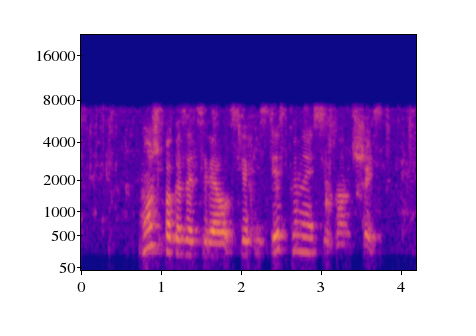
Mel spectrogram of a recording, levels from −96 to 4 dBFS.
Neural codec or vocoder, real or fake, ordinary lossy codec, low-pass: vocoder, 22.05 kHz, 80 mel bands, Vocos; fake; Opus, 32 kbps; 7.2 kHz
